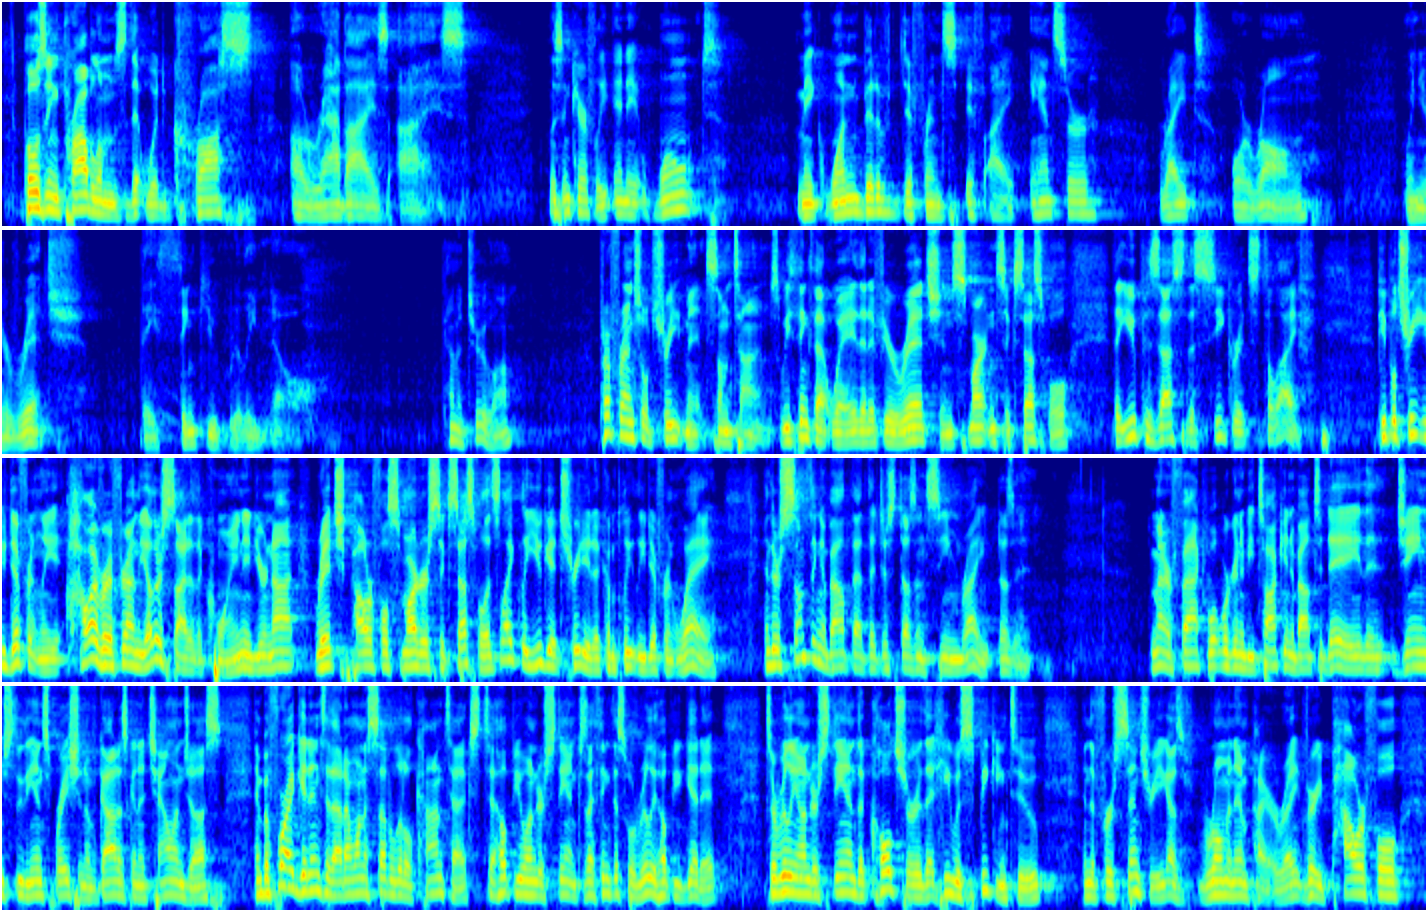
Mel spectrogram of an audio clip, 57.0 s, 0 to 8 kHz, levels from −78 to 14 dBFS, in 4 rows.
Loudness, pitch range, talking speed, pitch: -24 LUFS, 110-145 Hz, 180 wpm, 130 Hz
